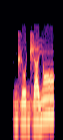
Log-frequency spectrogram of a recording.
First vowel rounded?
yes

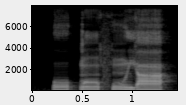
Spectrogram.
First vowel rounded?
yes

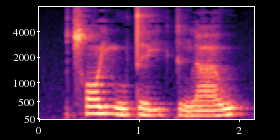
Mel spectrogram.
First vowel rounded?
yes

